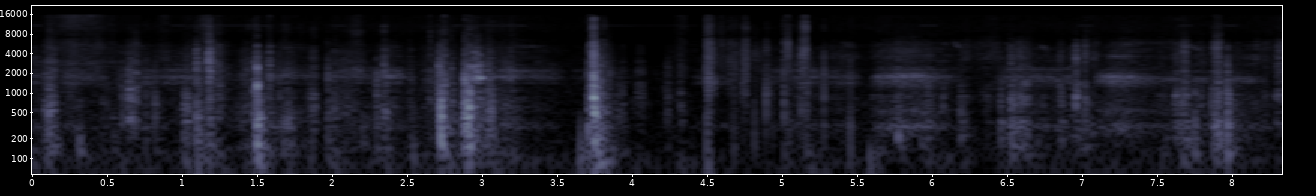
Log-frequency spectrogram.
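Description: Several sharp knocks and clicks of a car's plastic front bumper corner and wheel-arch trim being handled and pushed into place, the loudest a little under four seconds in.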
